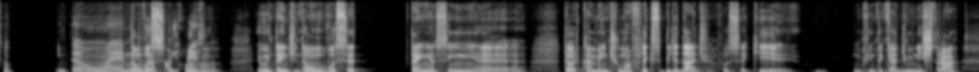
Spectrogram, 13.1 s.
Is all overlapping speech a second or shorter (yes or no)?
no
